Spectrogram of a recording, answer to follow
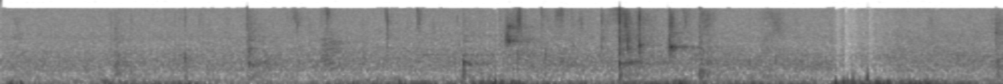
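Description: Tennis rally on a hard court: a series of sharp knocks from rackets striking the ball and the ball bouncing, spaced irregularly about a second apart, over a steady low rumble.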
